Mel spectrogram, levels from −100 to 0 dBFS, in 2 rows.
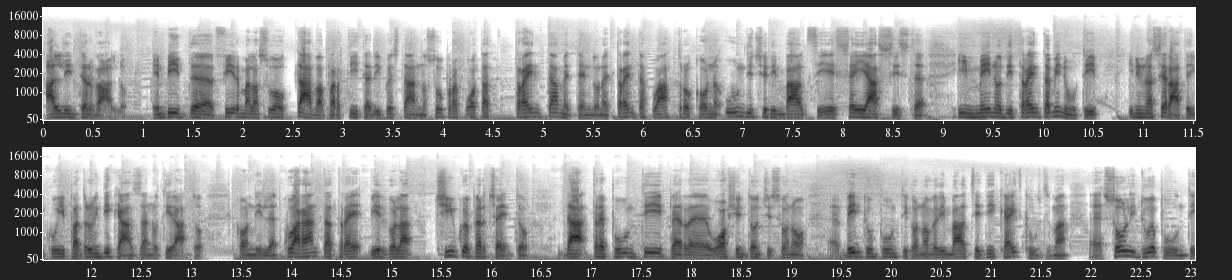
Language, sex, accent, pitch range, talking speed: Italian, male, native, 105-130 Hz, 150 wpm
